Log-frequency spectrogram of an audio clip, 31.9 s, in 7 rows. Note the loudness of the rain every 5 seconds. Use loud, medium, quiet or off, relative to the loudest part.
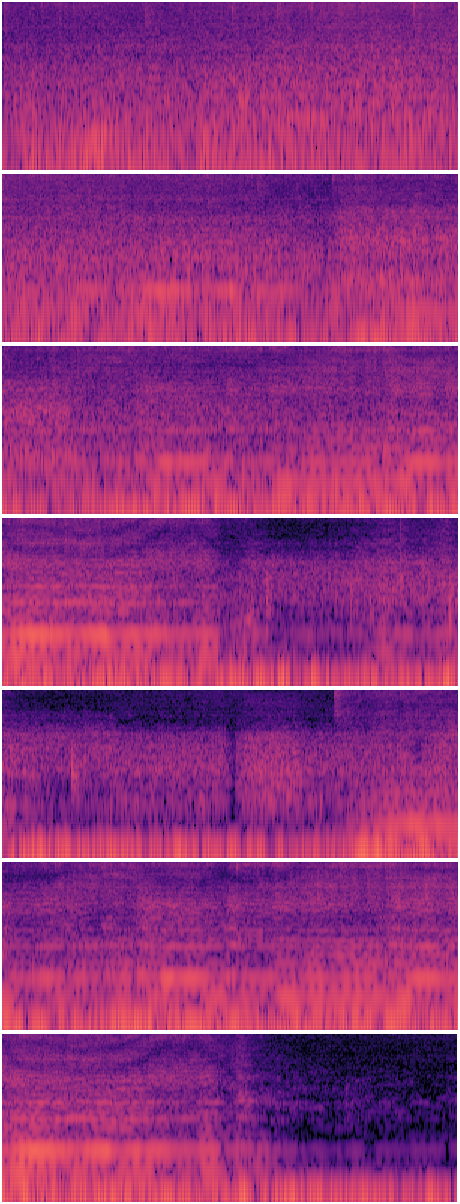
loud, loud, medium, medium, medium, off, off.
